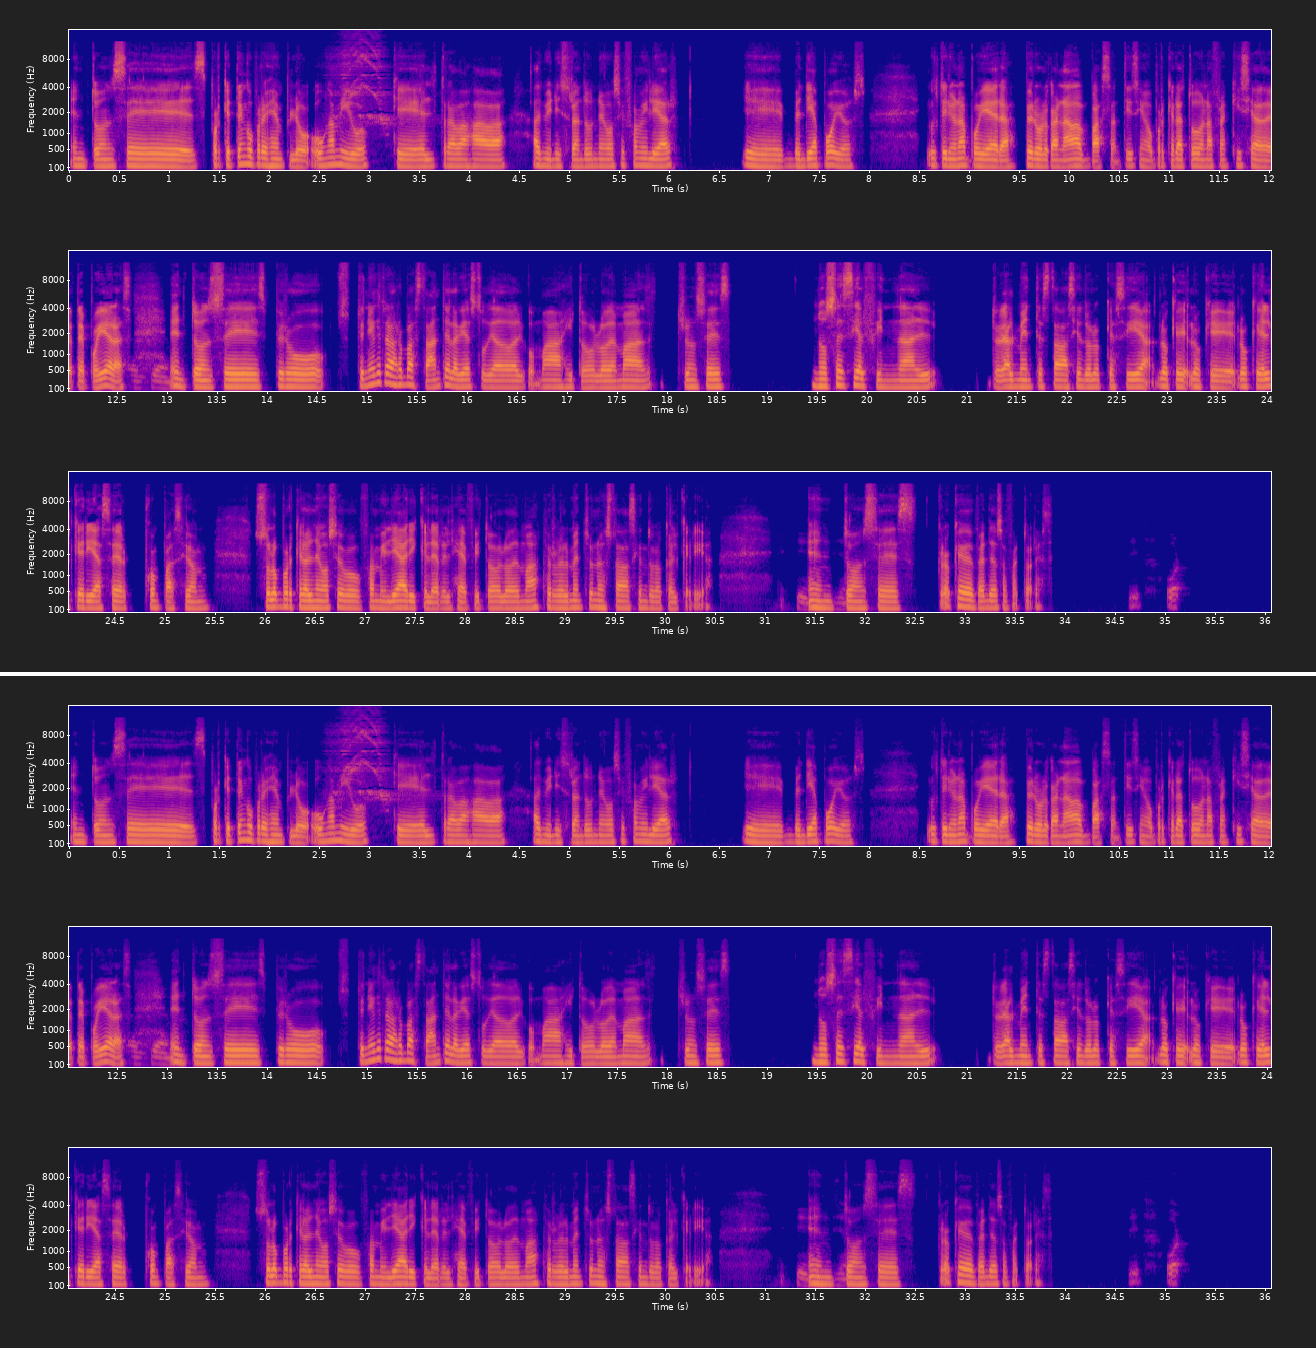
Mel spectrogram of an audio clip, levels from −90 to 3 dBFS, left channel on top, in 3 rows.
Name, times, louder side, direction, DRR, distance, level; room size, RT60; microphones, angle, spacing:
voice 1, 0.0-3.0 3.2-4.4 4.6-6.1 6.7-17.8 18.1-18.6 19.4-20.7 21.2-30.5 30.7-30.9 31.4-32.5 32.7-33.8, left 2 dB, 40° left, 2.4 m, -27 dB
sound 1, 2.5-4.3, left 1 dB, ahead, 5.5 m, -46 dB
voice 2, 12.6-13.2 31.3-31.9 34.6-35.3, right 1 dB, 40° right, 5.5 m, -46 dB
head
